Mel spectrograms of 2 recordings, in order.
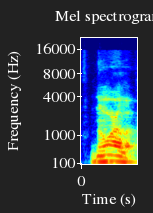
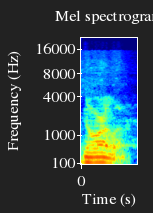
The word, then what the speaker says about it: Noirlem: Noir plus Harlem equals Noirlem. Noirlem, yes.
